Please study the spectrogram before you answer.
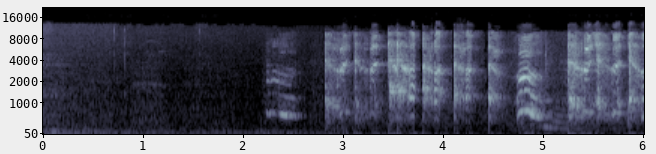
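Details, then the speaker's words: Child's rapid run of harsh coughs with a rising indrawn whoop between bursts, presented by a doctor as whooping cough; whooping cough (pertussis). "اذن دكتور هذا الصوت السعال الديكي"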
